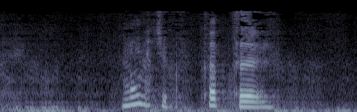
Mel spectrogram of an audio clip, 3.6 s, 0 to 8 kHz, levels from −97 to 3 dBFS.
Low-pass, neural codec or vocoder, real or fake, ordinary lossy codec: 7.2 kHz; codec, 16 kHz, 1 kbps, FunCodec, trained on Chinese and English, 50 frames a second; fake; MP3, 24 kbps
